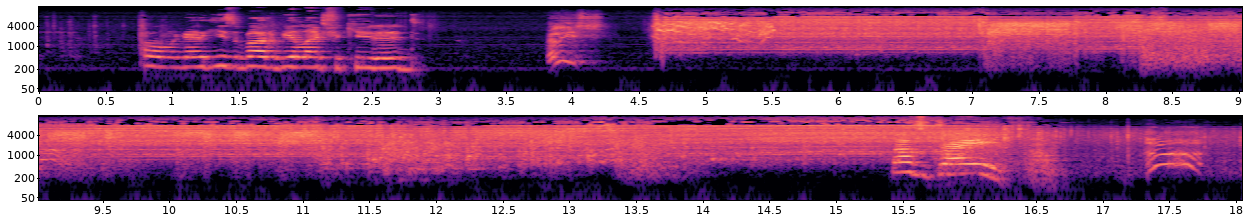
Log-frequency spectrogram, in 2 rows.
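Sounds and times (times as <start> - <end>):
small motor whirring: 4.6 - 16.7.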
